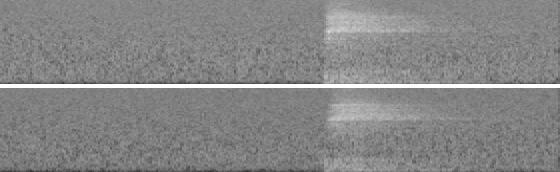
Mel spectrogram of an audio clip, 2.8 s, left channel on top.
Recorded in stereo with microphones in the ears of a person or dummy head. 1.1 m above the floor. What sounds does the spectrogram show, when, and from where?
1.6 s whispering: 70° left (ahead or behind), 2 m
